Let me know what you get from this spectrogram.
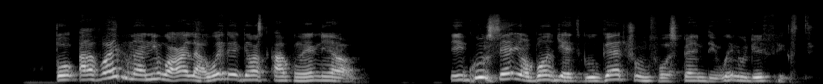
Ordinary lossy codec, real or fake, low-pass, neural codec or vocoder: none; fake; 10.8 kHz; codec, 24 kHz, 1 kbps, SNAC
